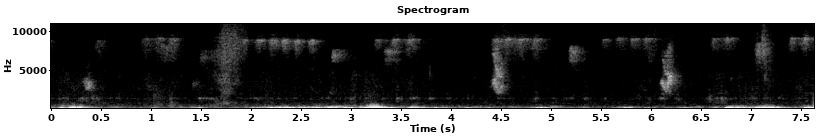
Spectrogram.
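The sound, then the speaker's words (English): Low, rolling thunder rumbles on and off for several seconds, swelling and fading, while thin high-pitched bird chirps or squeaks sound faintly above it. “I didn't want to talk over the thunder, but listen to it. It's still rumbling.”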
